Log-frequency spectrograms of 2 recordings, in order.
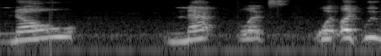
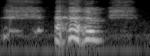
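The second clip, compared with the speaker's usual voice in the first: laugh. Real, not acted. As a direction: burst out laughing. Laughing at own joke.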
